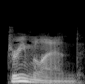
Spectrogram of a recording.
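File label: "dreamland", American English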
